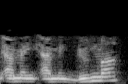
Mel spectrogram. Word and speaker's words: Gunma: Yes, I'm in Gunma. – How do you spell that? – G-U-N-M-A. – Say it again. G-U... – N-M-A.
